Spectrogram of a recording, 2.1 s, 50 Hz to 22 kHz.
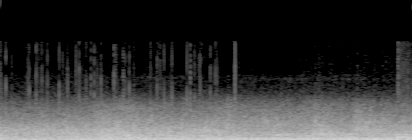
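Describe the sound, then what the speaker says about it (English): A United Airlines Boeing 787-9 Dreamliner taking off from LAX for Tokyo Narita makes a brief, continuous broadband engine roar at moderate distance. "This is United Airlines Flight 32 taking off to Tokyo Narita on the 787-9 Dreamliner."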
